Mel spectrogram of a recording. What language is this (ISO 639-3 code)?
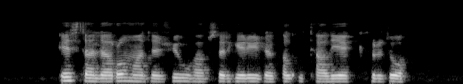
ckb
